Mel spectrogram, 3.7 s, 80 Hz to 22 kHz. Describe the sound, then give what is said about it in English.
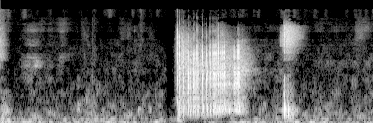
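Dice clatter across a table in a loud rattle lasting under a second, followed by a single sharp click as they settle, landing on a 5, with a low murmur of background noise around it. “I literally rolled another 5.”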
